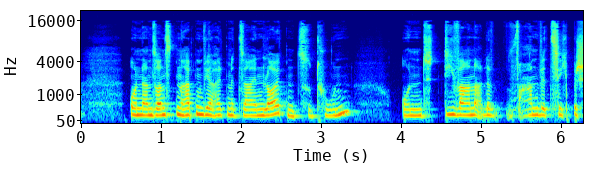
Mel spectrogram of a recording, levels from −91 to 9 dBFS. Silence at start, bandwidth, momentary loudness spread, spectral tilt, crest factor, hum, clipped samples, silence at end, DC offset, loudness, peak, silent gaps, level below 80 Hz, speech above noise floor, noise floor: 0.6 s; 17 kHz; 10 LU; -5 dB/octave; 18 dB; none; under 0.1%; 0 s; under 0.1%; -21 LUFS; -4 dBFS; none; -60 dBFS; 27 dB; -47 dBFS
